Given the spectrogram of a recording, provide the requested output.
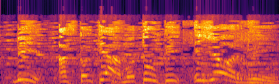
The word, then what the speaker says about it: giorni: Giorni se pronuncia giorni, me dice Ande, me dice Fergus.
